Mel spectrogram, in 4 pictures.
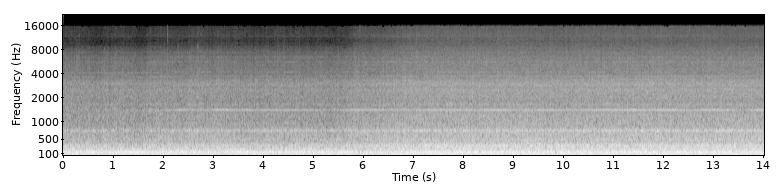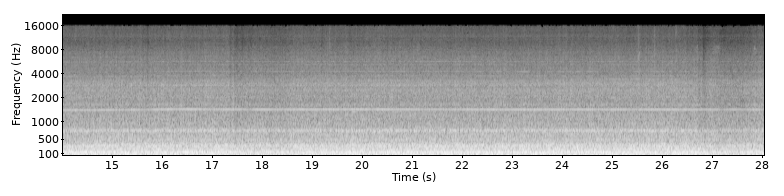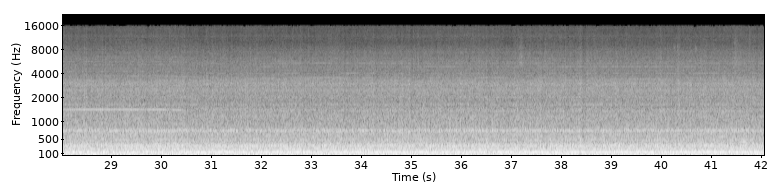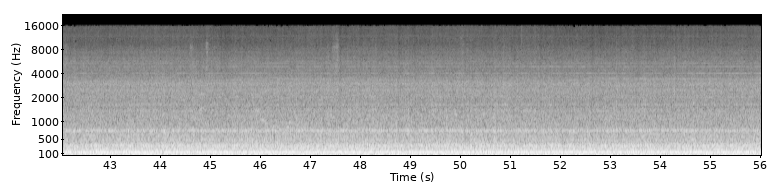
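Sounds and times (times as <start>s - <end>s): jet engine cabin rumble: 0.0s - 56.0s.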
